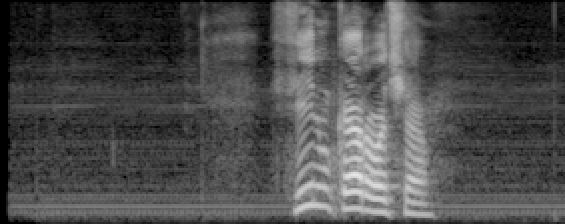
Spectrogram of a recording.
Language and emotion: Russian, positive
